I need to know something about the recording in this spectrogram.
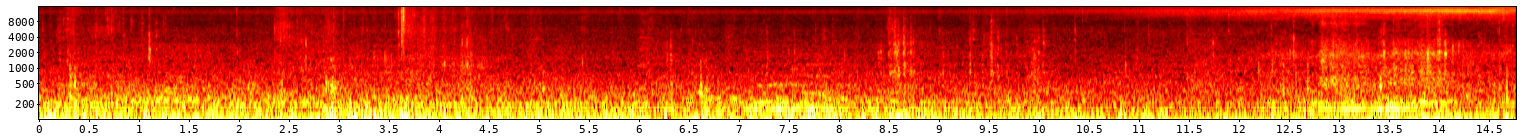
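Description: Dry leaves rustle as a baby monkey squirms on the ground.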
